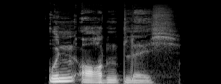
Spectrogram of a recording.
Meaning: untidy (sloppy)
- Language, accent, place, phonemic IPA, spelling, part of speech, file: German, Germany, Berlin, /ˈʊnˌ(ʔ)ɔɐ̯dn̩tˌlɪç/, unordentlich, adjective, De-unordentlich2.ogg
